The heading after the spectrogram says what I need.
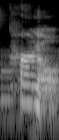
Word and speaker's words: colonel: The discrepancy between the spelling and the pronunciation of this word is absurd.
